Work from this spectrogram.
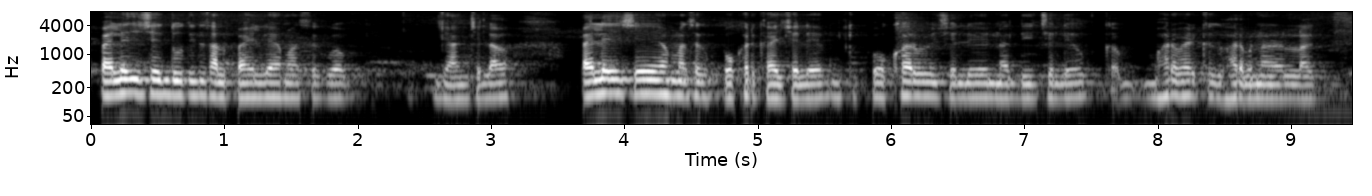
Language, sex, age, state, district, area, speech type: Maithili, male, 18-30, Bihar, Darbhanga, rural, spontaneous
